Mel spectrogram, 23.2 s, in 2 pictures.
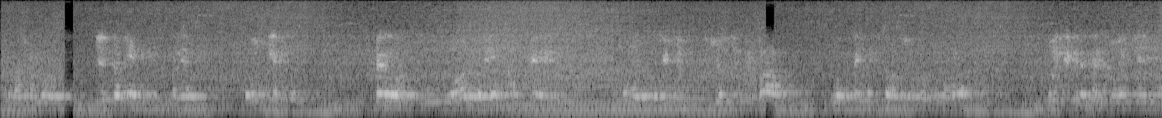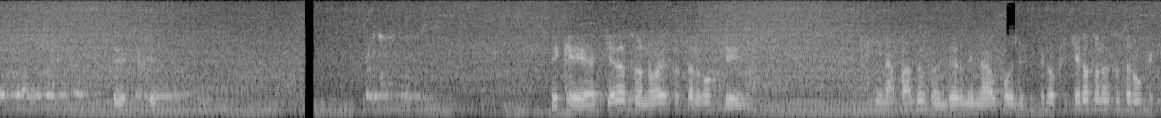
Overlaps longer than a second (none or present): none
